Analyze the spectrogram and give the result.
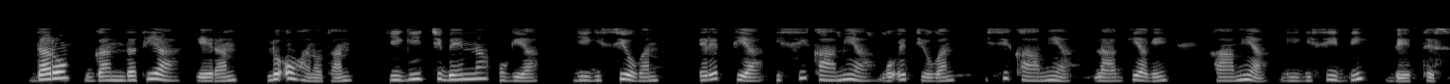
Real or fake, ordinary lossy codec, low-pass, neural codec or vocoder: real; MP3, 48 kbps; 5.4 kHz; none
